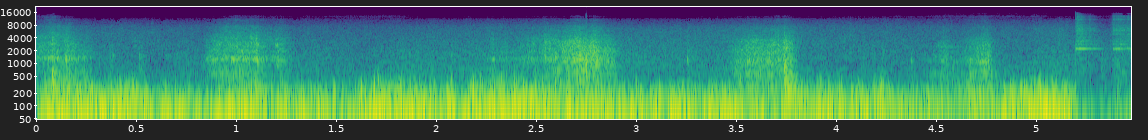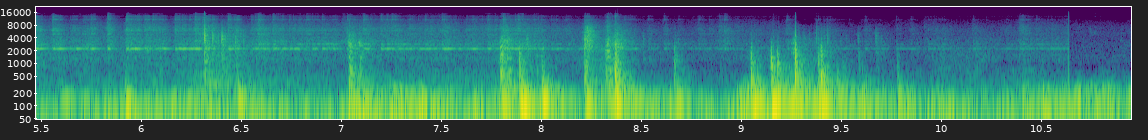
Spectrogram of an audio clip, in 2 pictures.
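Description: A wooden board and a brick being handled and set down on the top of a plastic water tank, giving a series of knocks and thunks that come closest together in the second half. A heavy low wind rumble on the microphone runs through the first half.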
